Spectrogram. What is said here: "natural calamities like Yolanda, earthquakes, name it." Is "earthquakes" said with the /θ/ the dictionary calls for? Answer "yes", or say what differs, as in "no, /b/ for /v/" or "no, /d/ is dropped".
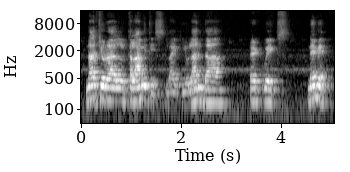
no, /t/ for /θ/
